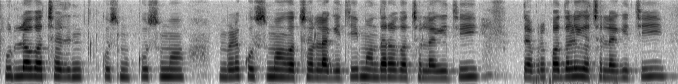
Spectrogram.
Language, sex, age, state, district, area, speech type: Odia, female, 30-45, Odisha, Jagatsinghpur, urban, spontaneous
